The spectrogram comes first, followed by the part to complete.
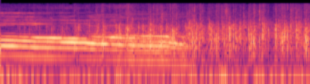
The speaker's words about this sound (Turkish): İşte karşınızda alkışlarınızla Asimo!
